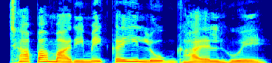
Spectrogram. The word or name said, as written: छापामारी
